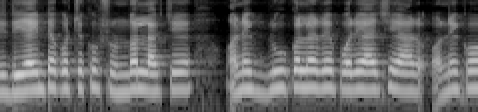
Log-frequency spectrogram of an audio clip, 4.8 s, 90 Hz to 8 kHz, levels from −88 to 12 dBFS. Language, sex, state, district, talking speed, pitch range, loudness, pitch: Bengali, female, Bihar, Katihar, 190 wpm, 220-235 Hz, -17 LUFS, 225 Hz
